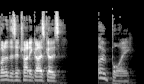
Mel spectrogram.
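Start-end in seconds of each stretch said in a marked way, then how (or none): 2.0-2.6 mild, put-upon, oh-bother style line reading. Retelling a line from an episode: Winnie the Pooh "Oh bother" reading. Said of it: "the most Winnie the Pooh, "Oh bother" kind of line reading".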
